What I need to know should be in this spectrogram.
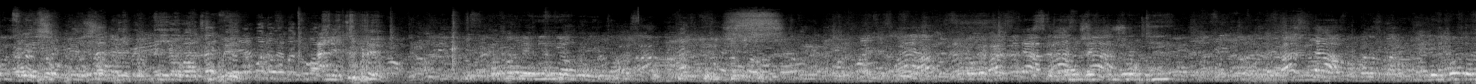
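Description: A middle-aged man speaks with animation through a microphone, close by.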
